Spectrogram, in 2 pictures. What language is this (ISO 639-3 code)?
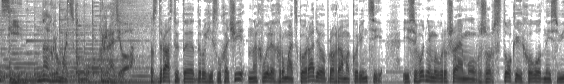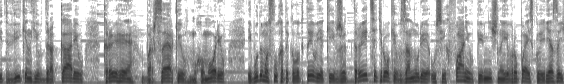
ukr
